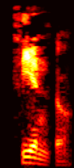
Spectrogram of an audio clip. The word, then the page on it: ciento: espagnol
